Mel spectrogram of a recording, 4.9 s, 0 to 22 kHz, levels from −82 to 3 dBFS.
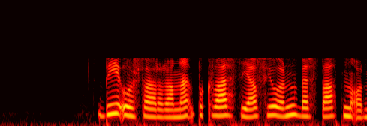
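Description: The clip is speech carried through G.711 telephone coding with nothing above 3.8 kHz, and nothing is technically wrong with it.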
